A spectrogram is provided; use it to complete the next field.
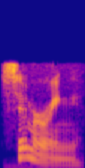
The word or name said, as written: simmering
